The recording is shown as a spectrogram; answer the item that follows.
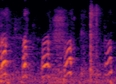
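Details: Great Pyrenees puppies, two weeks old, at their first bath: a brief burst of five or six thin, bending whimpers, each a short squeaky yelp spaced about a quarter second apart.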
